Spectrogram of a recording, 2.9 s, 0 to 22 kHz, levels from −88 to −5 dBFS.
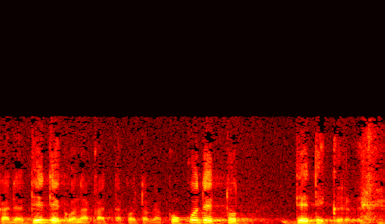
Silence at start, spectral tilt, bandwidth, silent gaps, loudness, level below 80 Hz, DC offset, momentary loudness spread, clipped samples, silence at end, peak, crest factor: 0 s; -5 dB/octave; 11 kHz; none; -25 LUFS; -50 dBFS; under 0.1%; 14 LU; under 0.1%; 0 s; -4 dBFS; 20 dB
